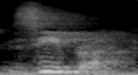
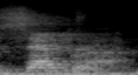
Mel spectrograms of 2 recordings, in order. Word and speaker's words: zebra: If you were to go anywhere else where they speak English, they pronounce it zebra, okay? New Zealand, Australia, South Africa, Britain, okay, it's zebra, all right? We're the weird ones on that one, all right?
